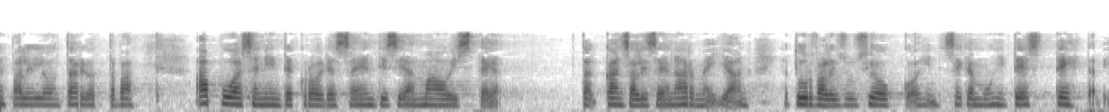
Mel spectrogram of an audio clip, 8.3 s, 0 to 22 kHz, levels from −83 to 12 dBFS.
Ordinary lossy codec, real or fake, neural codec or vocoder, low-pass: none; real; none; 7.2 kHz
